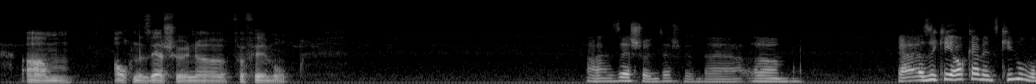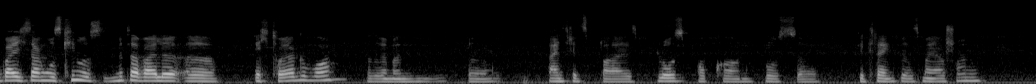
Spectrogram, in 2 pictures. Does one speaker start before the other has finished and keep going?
No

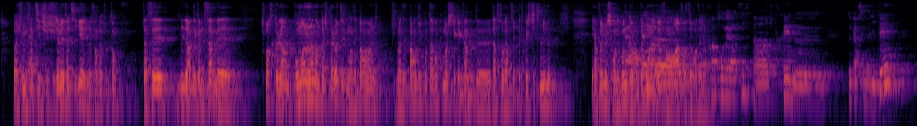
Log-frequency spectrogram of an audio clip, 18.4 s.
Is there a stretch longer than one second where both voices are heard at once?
Yes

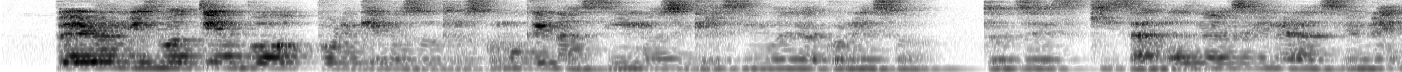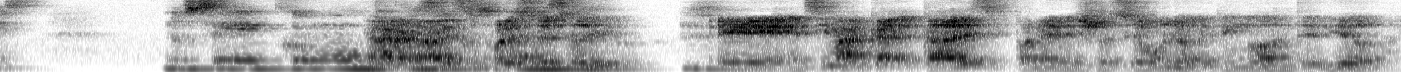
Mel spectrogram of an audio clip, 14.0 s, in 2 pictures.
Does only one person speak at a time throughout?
No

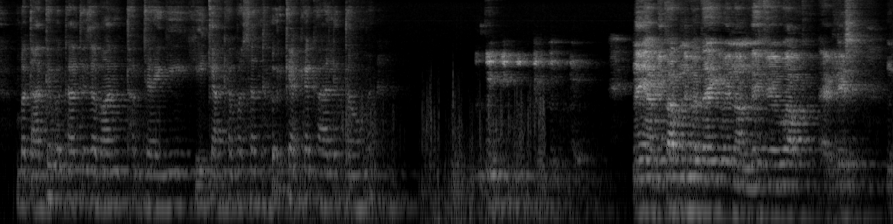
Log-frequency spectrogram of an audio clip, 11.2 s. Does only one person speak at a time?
Yes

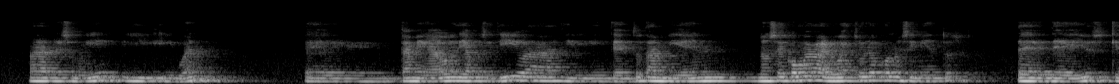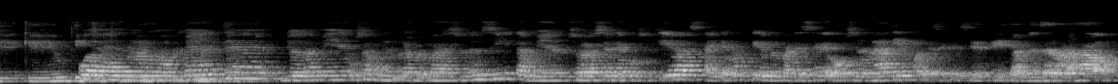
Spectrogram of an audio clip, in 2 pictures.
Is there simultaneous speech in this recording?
Yes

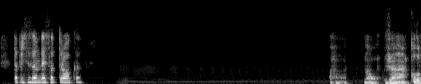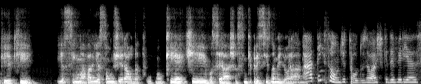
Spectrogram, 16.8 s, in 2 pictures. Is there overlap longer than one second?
No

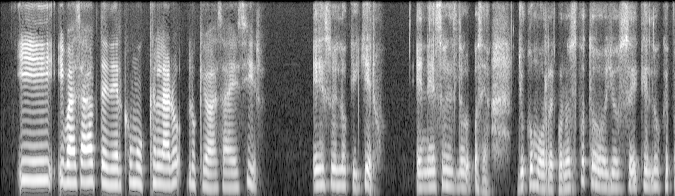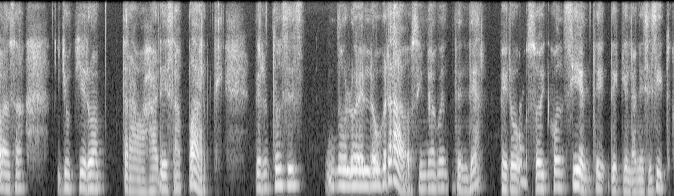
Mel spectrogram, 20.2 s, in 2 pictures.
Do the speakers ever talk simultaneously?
No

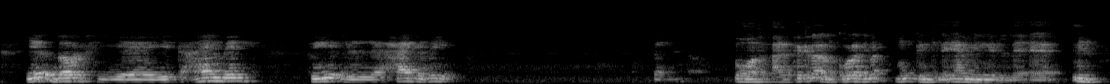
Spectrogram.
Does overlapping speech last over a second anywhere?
No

